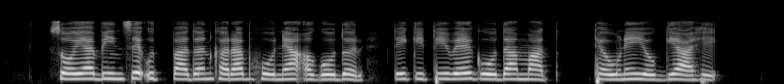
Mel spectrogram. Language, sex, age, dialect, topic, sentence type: Marathi, female, 18-24, Standard Marathi, agriculture, question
